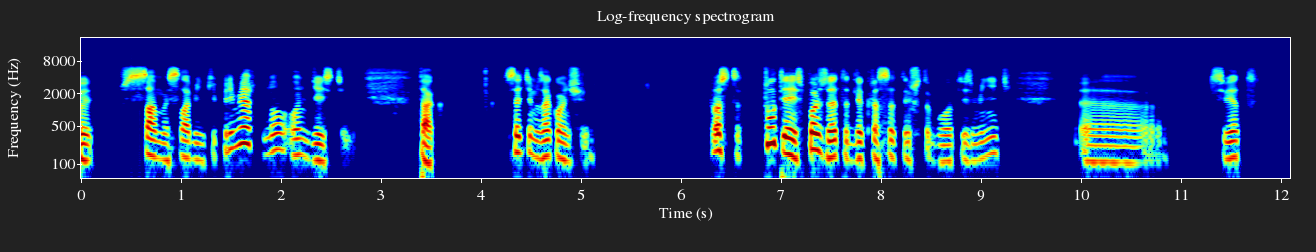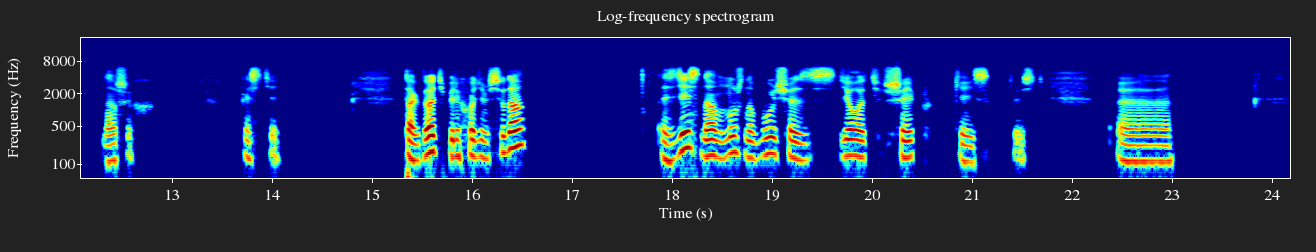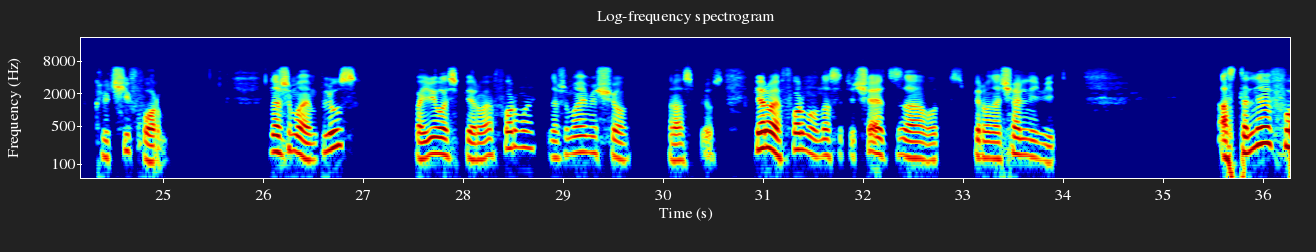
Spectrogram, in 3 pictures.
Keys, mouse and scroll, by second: 5.8-7.0 drag, 14.0-15.2 right drag, 20.5-31.6 drag.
